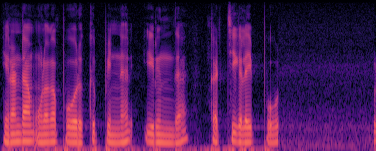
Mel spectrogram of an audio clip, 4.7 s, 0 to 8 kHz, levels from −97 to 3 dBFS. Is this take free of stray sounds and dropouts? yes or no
yes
